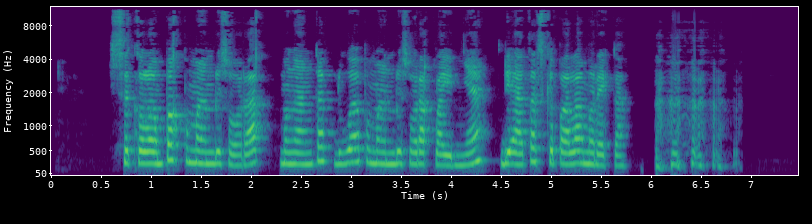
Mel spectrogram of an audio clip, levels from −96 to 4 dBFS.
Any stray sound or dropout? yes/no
yes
